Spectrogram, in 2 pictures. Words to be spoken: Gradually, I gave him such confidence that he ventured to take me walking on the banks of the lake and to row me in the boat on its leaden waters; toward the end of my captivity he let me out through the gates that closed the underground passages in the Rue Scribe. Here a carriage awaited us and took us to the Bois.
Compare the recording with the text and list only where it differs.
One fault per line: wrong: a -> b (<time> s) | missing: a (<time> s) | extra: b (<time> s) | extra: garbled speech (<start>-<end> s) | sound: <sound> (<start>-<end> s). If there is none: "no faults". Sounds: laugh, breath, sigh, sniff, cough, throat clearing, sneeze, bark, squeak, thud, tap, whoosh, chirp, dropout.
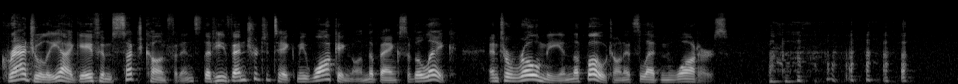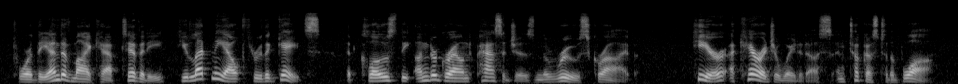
sound: laugh (7.7-9.2 s)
